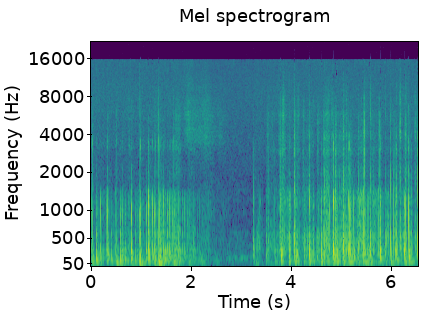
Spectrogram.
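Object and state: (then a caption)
Thin cork sheet tapped with fingernails. A thin cork sheet, curved over a binaural microphone with a hollow space underneath, is tapped rapidly with the long acrylic nails of both hands. The taps come as a quick, uneven patter of short, dry, hollow knocks with a low, bassy body. They fade into a near-silent pause of about a second before resuming in a denser burst.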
